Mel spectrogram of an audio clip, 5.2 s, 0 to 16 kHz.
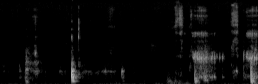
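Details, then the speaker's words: Stihl BR350 backpack blower that won't run well or rev up, blamed on ethanol/water damage. After reassembly, releasing the purge bulb gives soft irregular wet gurgles: air passing back through a carburetor nozzle valve that is not sealing. "When I release the purge bulb, there's fuel coming up the fuel line into the carburetor. The nozzle valve in that curb should be sealed closed. It's not sealed. And that's the air you're hearing when I do this."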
